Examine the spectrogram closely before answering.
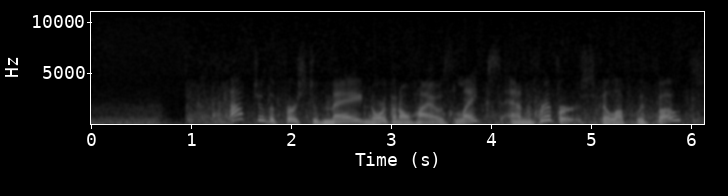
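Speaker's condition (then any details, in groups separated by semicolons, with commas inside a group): No condition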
